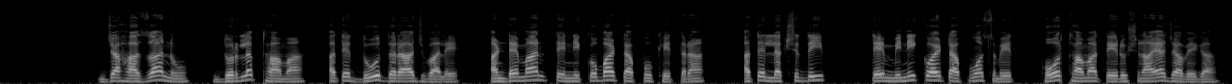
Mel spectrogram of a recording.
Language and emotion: Punjabi, neutral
